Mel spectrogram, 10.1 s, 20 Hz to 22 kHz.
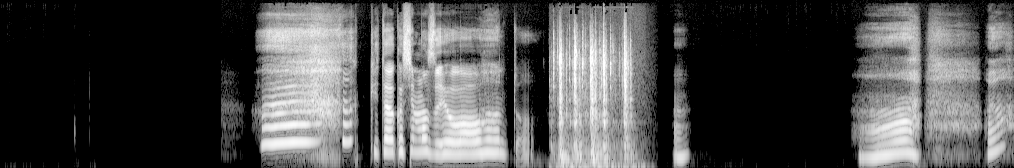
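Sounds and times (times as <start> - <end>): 
speech: 3.7 - 5.6, 8.6 - 10.1
key jiggling in a stubborn front door lock: 5.5 - 6.5.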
